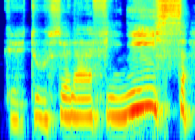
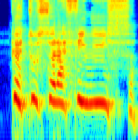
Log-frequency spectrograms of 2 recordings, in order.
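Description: First: Slow, incredulous repeat, rising at the end; mild raging echo. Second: High, loud order; commanding shout. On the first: Schoolmaster repeating the young teacher's order, mild raging echo. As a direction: echo the order slowly, rage held in. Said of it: "avec un cri de rage". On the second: Young teacher ordering the schoolmaster to stop, commanding shout. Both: A narrator's reading.

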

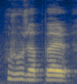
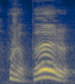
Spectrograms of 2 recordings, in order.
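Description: First: Louder warning that she will call; a first raised cry of warning; raised threat. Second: Higher and much louder, near a shout; a louder repeat, almost crying out; shouted threat. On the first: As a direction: warn him, voice rising. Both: A narrator's reading.

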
